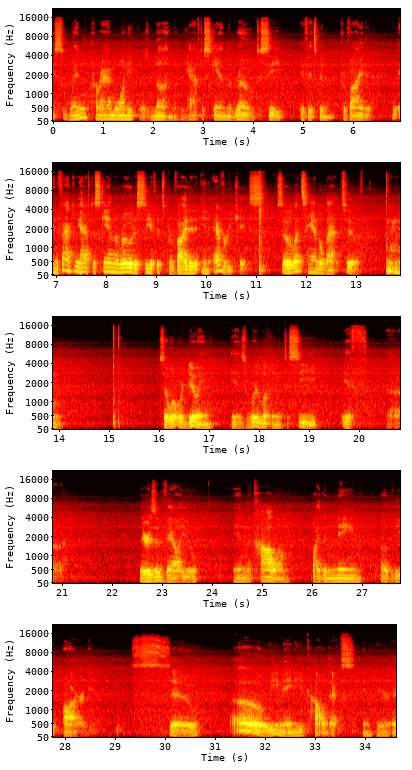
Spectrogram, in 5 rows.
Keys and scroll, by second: 11.1 Return, 11.9 Up, 13.1 Escape, 13.6 o, 15.1 Tab.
